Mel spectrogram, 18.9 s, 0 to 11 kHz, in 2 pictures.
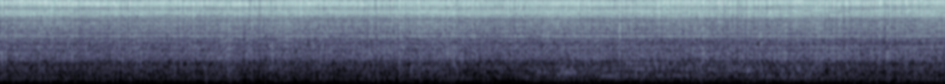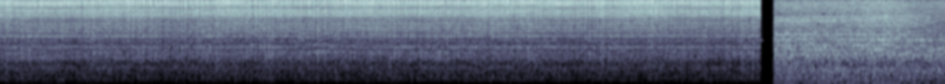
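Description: Steady high hissing machine noise with a few faint steady tones. About 17 s in it cuts off abruptly and gives way to a louder, deeper steady whir.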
